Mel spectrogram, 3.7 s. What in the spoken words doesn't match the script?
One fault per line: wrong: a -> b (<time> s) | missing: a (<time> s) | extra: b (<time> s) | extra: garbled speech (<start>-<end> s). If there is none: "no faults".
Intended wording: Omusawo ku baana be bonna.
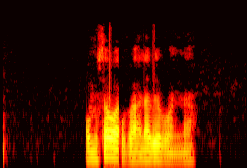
no faults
